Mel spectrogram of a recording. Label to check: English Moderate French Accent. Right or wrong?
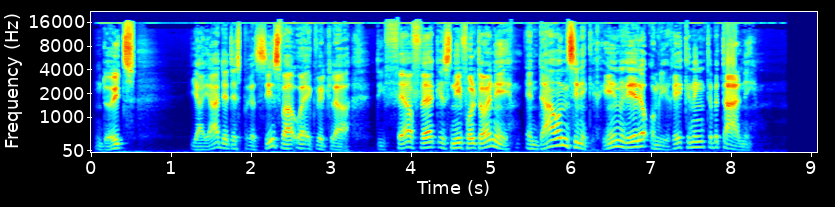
Wrong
